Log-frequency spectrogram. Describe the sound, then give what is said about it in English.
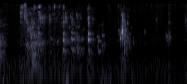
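Water splashes and dribbles in quick, irregular bursts as it spills from a water bottle, fairly quiet, with no one talking. “Goddamn water bottle.”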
